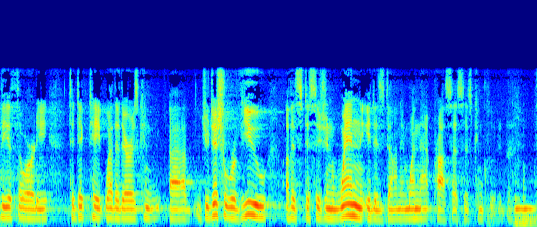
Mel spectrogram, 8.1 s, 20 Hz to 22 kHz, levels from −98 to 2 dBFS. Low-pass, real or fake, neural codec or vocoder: 7.2 kHz; real; none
